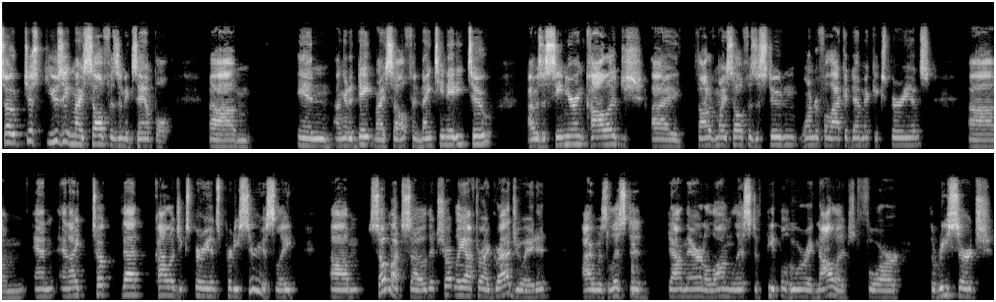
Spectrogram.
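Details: Adult speaker; normal speech.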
